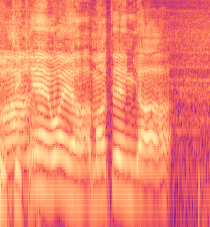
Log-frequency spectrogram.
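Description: Only speech: a man talks into an interview microphone, and his voice breaks off shortly before the end.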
